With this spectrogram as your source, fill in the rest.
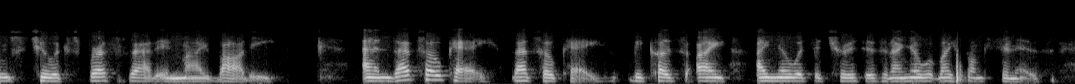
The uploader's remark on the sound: ACIM Daily Conference Call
